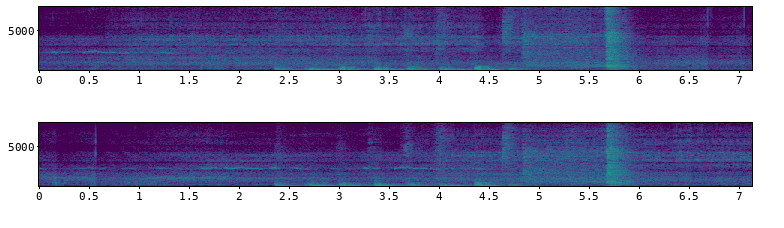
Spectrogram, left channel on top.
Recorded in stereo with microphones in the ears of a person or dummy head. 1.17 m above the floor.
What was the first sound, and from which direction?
Running footsteps, 55° left (ahead or behind).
